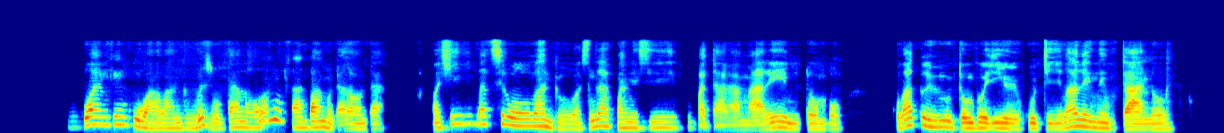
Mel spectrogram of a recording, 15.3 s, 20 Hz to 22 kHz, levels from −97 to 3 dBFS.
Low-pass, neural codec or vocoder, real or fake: 7.2 kHz; codec, 32 kHz, 1.9 kbps, SNAC; fake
